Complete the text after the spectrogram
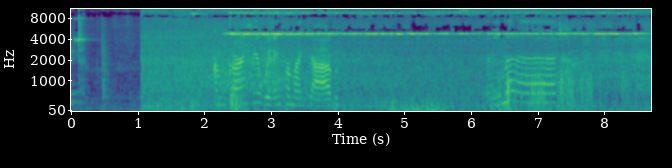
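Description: Traffic rumbles by on a busy street outdoors.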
